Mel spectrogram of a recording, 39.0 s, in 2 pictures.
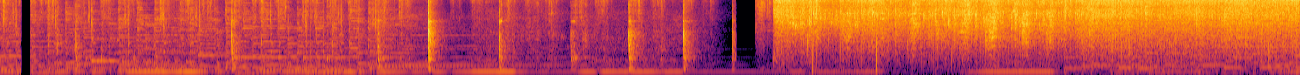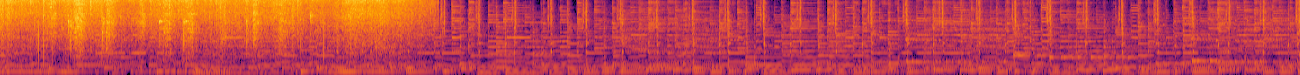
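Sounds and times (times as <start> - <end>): spices ground in stone mortar: 4.4 - 10.7, 11.4 - 26.1
metal spatula stirring in wok: 7.2 - 9.7, 11.4 - 26.1
food sizzling in oil: 11.4 - 26.1.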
